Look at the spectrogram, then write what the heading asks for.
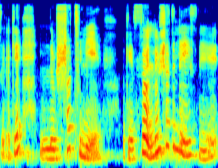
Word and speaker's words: Le Chatelier: the chemical equilibria correctly okay that's how you pronounce it okay le chatelier okay so lucha de lesney is a french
